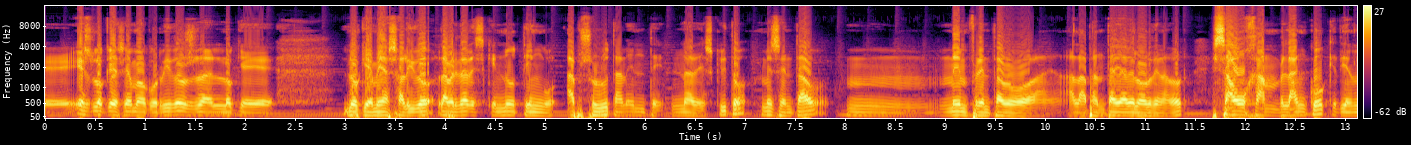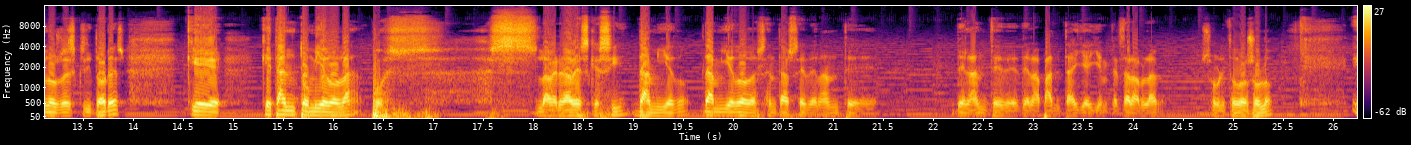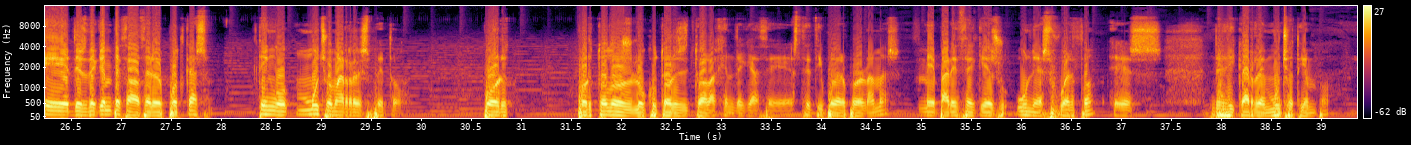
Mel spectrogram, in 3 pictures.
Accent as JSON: {"language": "Spanish", "region": "Valencian Community", "country": "Spain", "accent": "Valencian", "said": "Y es que soy valenciano y se me escapa de vez en cuando alguna palabreja de mi dialecto."}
